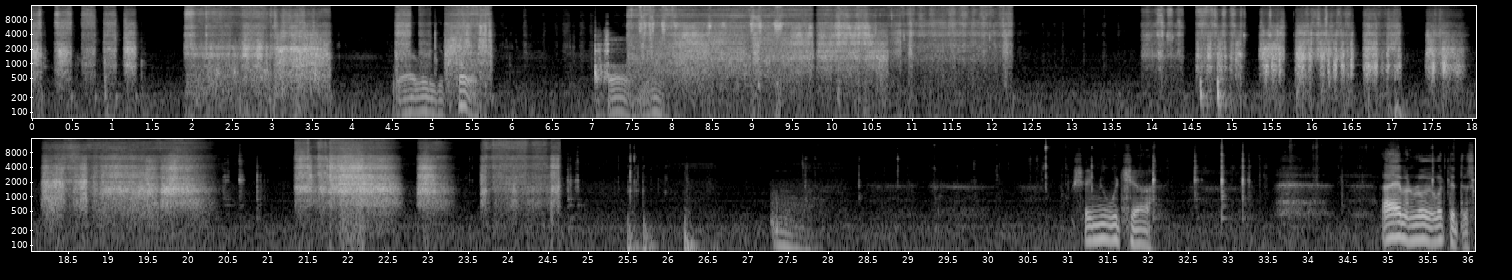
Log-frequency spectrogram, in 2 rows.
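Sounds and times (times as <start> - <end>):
compressed air duster spraying: 0.0 - 3.8, 4.5 - 5.8, 7.4 - 12.3, 13.8 - 20.4, 21.3 - 24.8.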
